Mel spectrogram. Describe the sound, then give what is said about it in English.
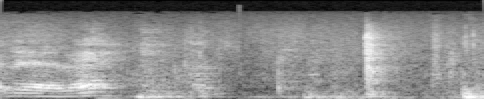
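A cupboard door is opened and shut, giving a few low wooden knocks and a sharper clack near the end, after a brief stretch of voice at the start. “I mean to attempt to fix this door.”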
